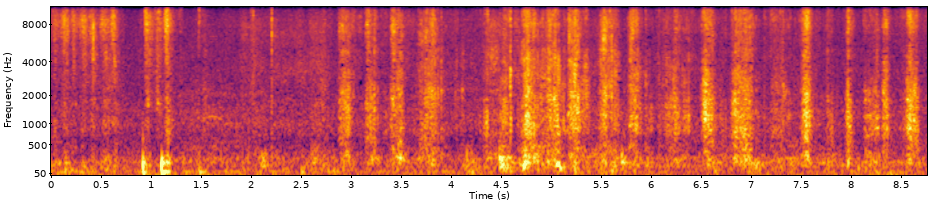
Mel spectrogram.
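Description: Fingertips and nails scratch and grab a black short-sleeve knit fabric t-shirt worn on the chest, fast and aggressively. Quiet, bright, dry scratching and rustling come in rapid bursts, with a few sharper grabs standing out.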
